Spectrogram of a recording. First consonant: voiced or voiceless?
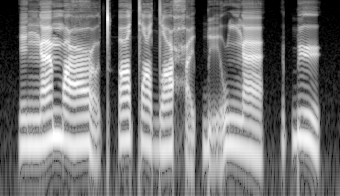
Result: voiced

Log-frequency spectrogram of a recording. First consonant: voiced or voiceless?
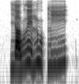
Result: voiced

